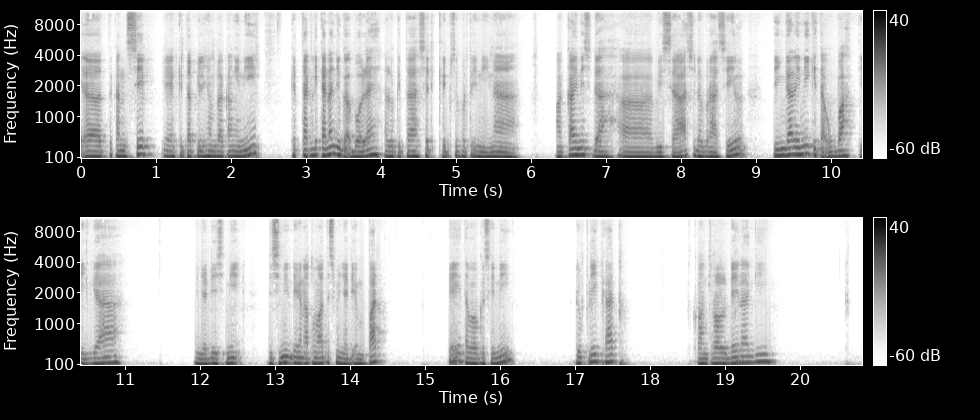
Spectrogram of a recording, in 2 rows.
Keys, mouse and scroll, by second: 1.0 shift+click, 1.9 shift+click, 3.1-4.7 right drag, 5.1 middle click, 5.5 shift+right click, 6.1 shift+middle click, 6.7-7.8 shift+drag, 9.4 click, 10.4 KP_3, 11.4 Return, 13.9-15.2 middle drag, 15.3-16.7 drag, 17.1 ctrl+d, 17.3-18.6 ctrl+drag, 18.7 ctrl+d, 18.8-20.5 ctrl+drag, 20.6 ctrl+click.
